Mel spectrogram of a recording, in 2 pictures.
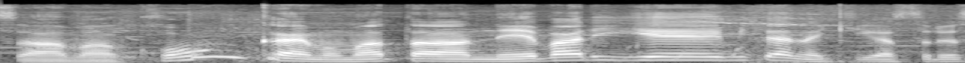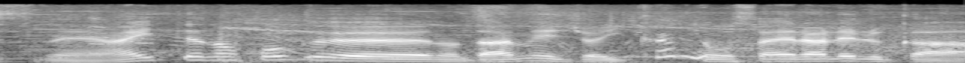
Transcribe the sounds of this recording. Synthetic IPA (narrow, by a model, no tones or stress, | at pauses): saːmaːkʰõ̞ŋkaimo̞mat̪ane̞baɾʲiɡe̞mʲit̪ainakʲiɡasɨɾɯ̟sɨneait̪e̞no̞ho̞ɡɯ̟no̞d̪ame̞ːʑiβaikaɲ̟io̞sae̞ɾaɾe̞ɾɯ̟ka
